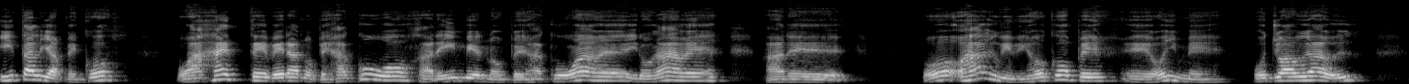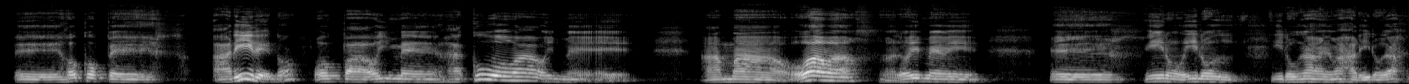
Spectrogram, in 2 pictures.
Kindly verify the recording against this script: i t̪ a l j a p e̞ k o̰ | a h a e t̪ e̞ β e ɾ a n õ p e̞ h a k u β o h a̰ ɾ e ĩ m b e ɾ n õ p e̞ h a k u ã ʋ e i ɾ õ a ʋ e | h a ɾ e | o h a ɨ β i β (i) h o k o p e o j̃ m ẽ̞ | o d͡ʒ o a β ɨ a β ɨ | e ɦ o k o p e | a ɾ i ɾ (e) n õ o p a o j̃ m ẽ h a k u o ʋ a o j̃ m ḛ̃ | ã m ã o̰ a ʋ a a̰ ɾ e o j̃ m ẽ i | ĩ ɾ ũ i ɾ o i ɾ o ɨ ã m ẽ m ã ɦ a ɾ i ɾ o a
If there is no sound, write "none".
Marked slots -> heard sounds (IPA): i, e

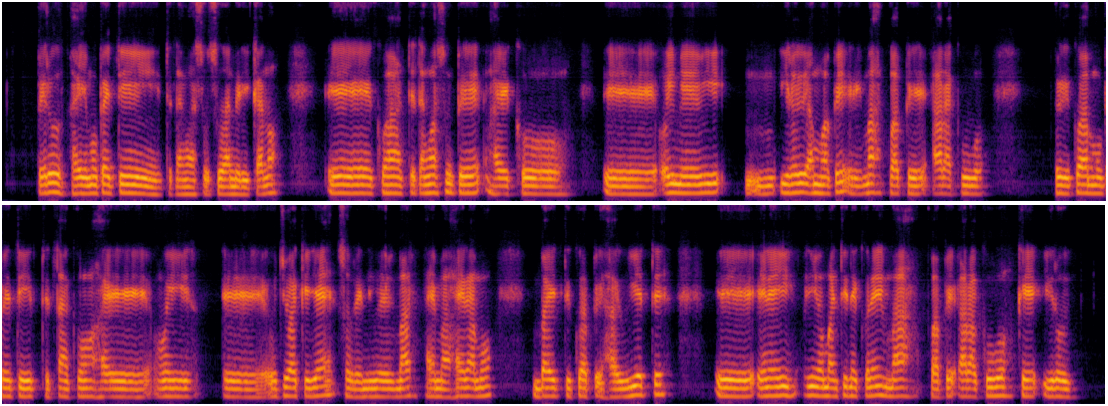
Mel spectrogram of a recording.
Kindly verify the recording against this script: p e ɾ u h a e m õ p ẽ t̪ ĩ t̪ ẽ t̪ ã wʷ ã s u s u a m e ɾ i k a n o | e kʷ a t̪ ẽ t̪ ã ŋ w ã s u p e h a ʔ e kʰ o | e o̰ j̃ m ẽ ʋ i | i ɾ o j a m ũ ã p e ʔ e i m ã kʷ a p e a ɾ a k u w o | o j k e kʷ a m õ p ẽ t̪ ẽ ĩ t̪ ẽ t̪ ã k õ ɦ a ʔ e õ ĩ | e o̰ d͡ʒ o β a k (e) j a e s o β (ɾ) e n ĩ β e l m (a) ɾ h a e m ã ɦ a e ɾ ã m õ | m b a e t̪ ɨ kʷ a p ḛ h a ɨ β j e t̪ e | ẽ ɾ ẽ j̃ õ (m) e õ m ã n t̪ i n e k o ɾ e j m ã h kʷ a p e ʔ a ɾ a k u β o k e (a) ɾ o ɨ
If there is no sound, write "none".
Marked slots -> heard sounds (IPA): e, ɾ, a, ɲ, i

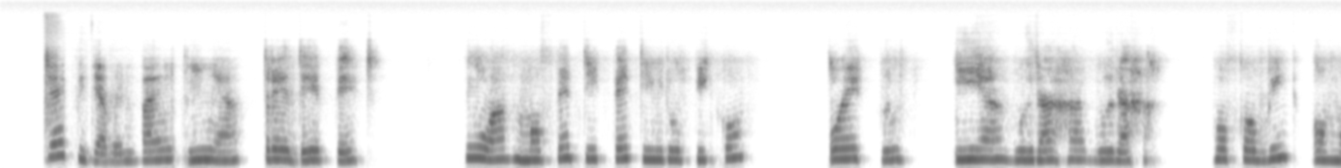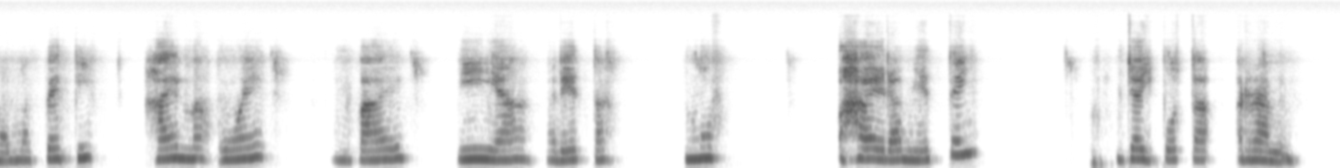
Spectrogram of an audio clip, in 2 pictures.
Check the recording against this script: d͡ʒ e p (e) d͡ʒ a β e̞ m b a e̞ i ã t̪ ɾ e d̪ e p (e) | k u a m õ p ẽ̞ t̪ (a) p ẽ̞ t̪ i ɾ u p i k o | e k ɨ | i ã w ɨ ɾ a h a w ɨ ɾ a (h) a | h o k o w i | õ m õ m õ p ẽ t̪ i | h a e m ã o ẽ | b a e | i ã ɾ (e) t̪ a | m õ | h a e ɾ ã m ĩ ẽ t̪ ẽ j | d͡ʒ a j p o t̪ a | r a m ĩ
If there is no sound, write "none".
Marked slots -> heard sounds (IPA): i, e, i, h, e

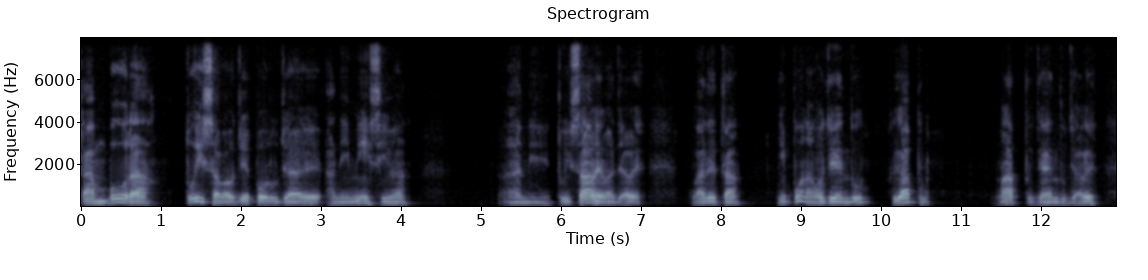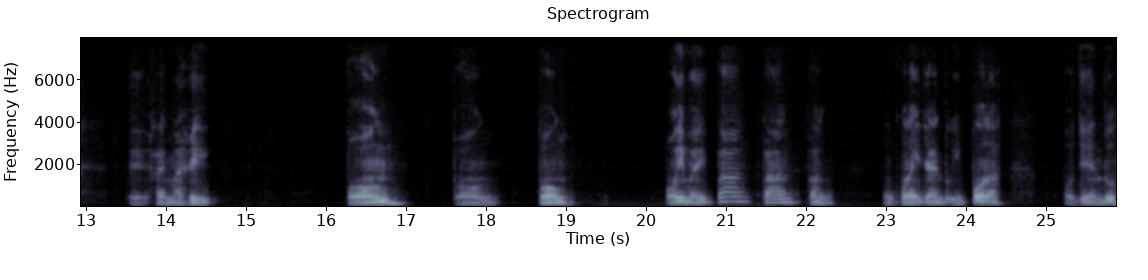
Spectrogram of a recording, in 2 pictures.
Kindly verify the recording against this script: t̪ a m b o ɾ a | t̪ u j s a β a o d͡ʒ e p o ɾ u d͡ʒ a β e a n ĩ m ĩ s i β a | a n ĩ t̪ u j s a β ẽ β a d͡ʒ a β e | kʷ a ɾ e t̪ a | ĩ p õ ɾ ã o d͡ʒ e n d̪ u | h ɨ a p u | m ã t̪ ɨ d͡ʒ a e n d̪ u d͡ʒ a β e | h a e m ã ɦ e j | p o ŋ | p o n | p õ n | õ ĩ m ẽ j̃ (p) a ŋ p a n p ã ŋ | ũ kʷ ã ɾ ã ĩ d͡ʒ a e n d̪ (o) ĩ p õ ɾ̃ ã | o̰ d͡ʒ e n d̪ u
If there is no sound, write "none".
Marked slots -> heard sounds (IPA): p, u

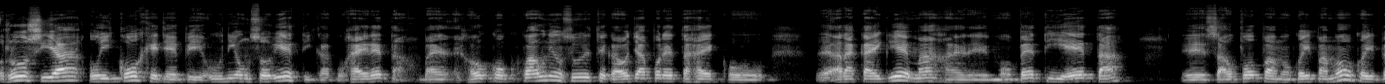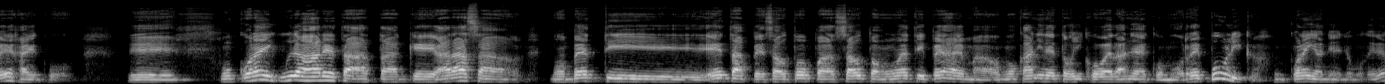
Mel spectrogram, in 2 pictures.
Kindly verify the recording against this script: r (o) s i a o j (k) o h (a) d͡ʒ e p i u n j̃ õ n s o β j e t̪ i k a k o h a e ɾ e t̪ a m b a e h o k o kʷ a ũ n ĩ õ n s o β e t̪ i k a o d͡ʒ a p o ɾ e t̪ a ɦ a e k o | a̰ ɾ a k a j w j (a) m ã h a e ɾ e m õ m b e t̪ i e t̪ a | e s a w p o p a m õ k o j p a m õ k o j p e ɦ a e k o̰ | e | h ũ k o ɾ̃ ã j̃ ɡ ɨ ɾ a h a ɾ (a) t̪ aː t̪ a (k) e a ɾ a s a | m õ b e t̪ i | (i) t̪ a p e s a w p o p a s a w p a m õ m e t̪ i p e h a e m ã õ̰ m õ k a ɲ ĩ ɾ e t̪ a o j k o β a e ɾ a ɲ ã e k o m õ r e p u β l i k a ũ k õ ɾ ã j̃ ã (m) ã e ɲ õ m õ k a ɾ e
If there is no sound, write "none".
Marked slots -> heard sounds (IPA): u, k, e, e, e, k, e, ɲ

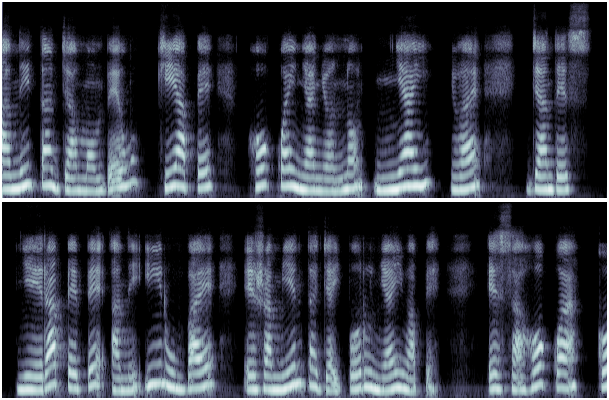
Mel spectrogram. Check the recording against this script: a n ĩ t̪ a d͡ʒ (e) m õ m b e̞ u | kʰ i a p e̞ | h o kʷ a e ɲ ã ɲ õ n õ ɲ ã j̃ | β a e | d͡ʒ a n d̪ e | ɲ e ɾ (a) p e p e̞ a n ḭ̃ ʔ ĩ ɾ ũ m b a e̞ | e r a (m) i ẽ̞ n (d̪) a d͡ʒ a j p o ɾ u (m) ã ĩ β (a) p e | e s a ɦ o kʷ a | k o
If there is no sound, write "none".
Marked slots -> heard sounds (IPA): a, a, m, t̪, ɲ, a

